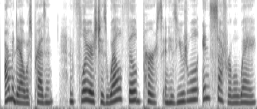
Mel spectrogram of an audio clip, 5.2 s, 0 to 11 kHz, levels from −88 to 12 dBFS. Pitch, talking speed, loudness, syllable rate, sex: 240 Hz, 165 wpm, -19 LUFS, 5.9 syllables/s, female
